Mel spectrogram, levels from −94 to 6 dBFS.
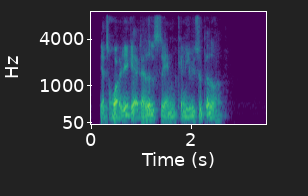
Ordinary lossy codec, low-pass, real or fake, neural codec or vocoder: AAC, 48 kbps; 7.2 kHz; fake; codec, 24 kHz, 1.5 kbps, HILCodec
